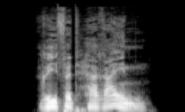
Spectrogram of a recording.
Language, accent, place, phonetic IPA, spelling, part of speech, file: German, Germany, Berlin, [ˌʁiːfət hɛˈʁaɪ̯n], riefet herein, verb, De-riefet herein.ogg
- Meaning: second-person plural subjunctive II of hereinrufen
